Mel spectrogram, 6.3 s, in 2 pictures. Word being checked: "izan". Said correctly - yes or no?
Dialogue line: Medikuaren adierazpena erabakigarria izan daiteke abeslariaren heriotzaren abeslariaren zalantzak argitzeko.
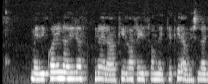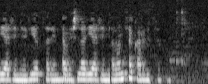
yes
